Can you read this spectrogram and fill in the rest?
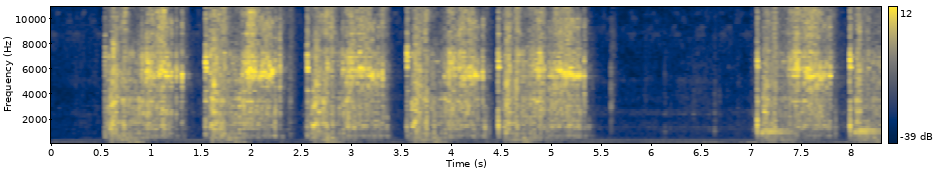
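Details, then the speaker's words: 25cc Featherlite string trimmer, two-stroke, low idle problem, after carb cleaning and new fuel lines: revs surge in one-second bursts and sag unevenly; rough hunting, high and low mixture screws need adjusting, owner lacks the special tool. "It actually needs fine tuning with the high and low mixture screws, but I don't have the proper tool to do that."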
